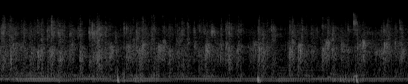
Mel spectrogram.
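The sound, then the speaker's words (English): Audience applause at a Mother's Day talk event, with steady, dense clapping that holds at an even level throughout and has no voices over it. “Let's give Tracy a hand.”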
